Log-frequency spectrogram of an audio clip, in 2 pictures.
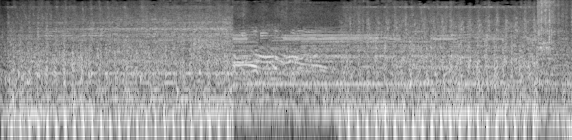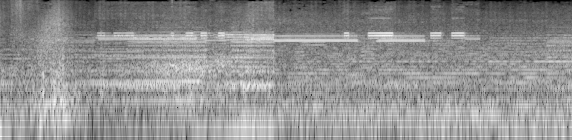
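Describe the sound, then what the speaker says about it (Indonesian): A helicopter's engine and rotor drone loudly amid mixed vehicle noise and brief tones, a busy cinematic soundscape with no clear voices. "Komisaris Chung datang ke sana dengan menggunakan sebuah helikopter"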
